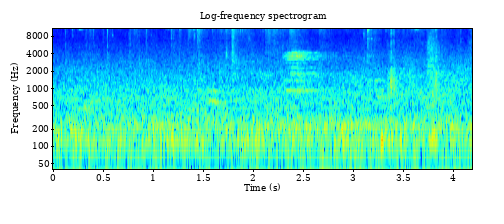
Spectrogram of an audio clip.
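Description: A horse's hoofbeats as it gallops on soft arena dirt and turns around a barrel in a barrel-racing run.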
